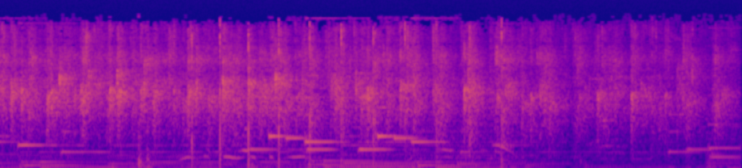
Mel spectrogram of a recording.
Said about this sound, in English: Would you clap your hands, and why don't we just praise him one more time here this morning?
